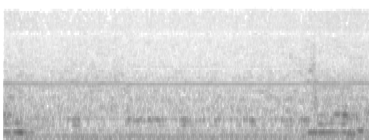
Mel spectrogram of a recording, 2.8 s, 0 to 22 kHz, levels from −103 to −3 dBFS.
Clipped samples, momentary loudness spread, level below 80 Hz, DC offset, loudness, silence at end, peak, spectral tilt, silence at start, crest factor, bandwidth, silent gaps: under 0.1%; 6 LU; -76 dBFS; under 0.1%; -60 LUFS; 0 s; -42 dBFS; -5.5 dB/octave; 0.05 s; 18 dB; 16.5 kHz; none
